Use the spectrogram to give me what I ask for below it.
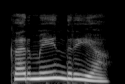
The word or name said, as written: ಕರ್ಮೇಂದ್ರಿಯ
